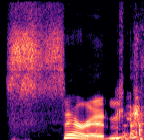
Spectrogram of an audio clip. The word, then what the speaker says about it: sarin: How do you pronounce sarin? – Yeah. – And it said like sarin.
